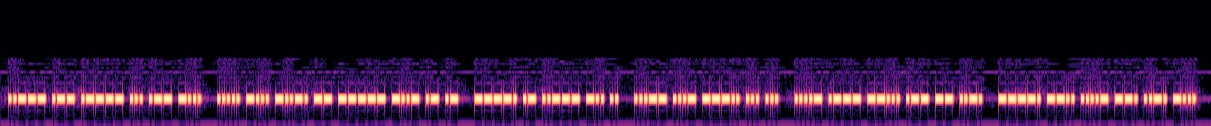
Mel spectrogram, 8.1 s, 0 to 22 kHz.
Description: Morse code, heard as a keyed tone, about 74 wpm, 800 Hz. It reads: 2W1SWB 5B/M0XAA 9A2DI 3V8SS 4J7WMF 9Z4GFB
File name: Audio practica CW / qrq-tx-74 2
